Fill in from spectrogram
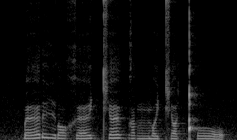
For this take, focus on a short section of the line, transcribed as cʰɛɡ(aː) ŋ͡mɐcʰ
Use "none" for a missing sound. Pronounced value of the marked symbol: a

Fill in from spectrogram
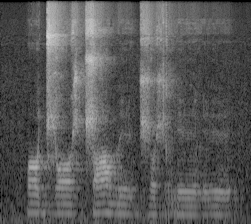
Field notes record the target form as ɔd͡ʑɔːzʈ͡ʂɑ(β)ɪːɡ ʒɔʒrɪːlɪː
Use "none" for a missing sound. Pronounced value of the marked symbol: β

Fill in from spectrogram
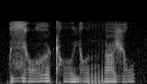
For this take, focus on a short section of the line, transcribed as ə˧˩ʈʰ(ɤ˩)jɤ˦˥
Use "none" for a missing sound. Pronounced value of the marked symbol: ɤ˩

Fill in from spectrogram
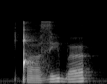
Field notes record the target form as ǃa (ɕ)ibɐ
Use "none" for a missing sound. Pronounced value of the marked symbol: z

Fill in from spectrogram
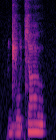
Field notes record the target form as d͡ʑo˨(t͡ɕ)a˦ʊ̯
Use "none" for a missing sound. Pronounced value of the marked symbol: t͡ɕ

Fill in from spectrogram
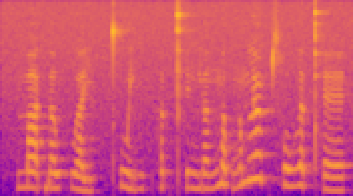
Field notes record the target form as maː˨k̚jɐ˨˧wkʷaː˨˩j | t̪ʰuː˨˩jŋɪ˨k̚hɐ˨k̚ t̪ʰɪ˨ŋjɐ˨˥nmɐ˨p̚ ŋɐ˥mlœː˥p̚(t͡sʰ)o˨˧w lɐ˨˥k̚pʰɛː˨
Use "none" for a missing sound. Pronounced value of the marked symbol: t͡sʰ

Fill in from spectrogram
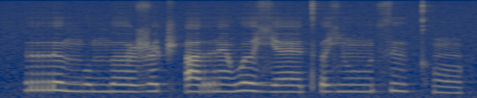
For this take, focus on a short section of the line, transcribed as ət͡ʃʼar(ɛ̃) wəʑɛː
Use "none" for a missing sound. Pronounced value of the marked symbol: ɛ̃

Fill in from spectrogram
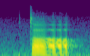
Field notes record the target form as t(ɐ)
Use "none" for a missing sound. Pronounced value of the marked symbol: a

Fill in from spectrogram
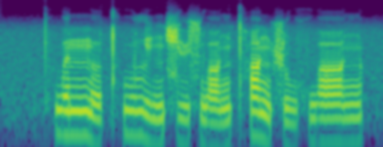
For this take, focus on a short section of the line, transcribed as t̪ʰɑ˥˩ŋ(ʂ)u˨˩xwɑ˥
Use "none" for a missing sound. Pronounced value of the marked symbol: ʂ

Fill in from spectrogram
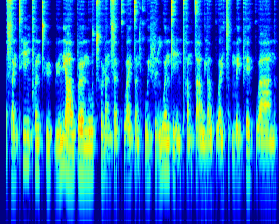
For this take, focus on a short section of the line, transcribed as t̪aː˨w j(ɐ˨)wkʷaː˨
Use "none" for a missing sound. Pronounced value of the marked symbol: ɐ˨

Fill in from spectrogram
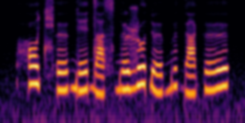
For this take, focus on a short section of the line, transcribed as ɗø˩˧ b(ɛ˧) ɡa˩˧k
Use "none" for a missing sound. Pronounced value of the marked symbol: ʏ˧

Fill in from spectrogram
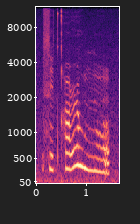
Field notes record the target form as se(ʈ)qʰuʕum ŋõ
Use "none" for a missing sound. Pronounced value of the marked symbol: d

